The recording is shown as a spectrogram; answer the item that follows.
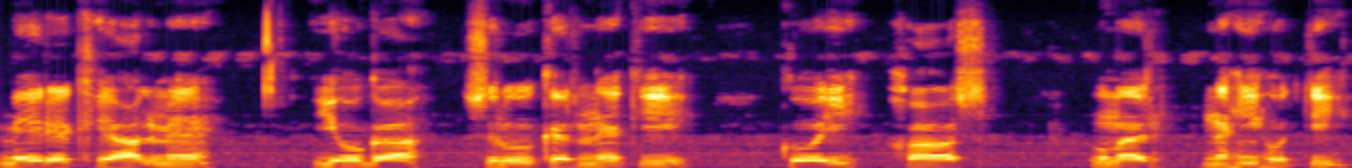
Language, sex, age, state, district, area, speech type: Urdu, male, 45-60, Bihar, Gaya, rural, spontaneous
